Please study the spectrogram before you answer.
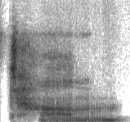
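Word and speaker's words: tam: all forms of Tara the seed syllable is tum so pronounce Tom like with more aspiration these syllables written as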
